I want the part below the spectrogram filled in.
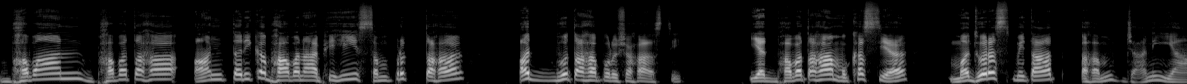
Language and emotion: Sanskrit, happy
